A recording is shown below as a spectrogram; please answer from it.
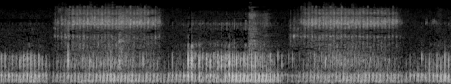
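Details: Cat asleep, snoring with a continuous grainy rumble that swells and eases with each breath, broken by airy hissing inhalations roughly every second and a half.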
